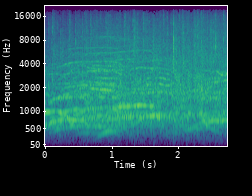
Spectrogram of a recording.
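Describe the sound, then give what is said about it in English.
An audience whoops and hollers to welcome guests coming up on stage, with rising and falling whoops layered over continuous cheering and clapping. “So I told them I'd only allow them to come up if you hoop and holler and make them feel really welcome. So will you?”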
